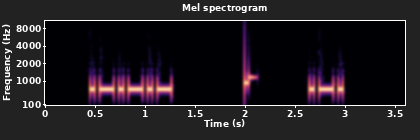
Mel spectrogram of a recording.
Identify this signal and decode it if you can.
Morse code, heard as a keyed tone, about 25 wpm, 700 Hz. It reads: . R
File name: Single Character (Letter:Number:Punctuation:Prosign) - Rapid-Fire - 25wpm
